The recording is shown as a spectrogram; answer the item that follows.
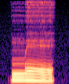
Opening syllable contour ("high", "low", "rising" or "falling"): low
